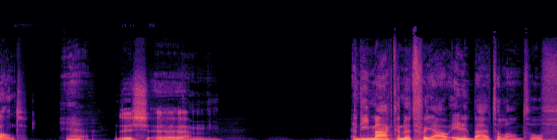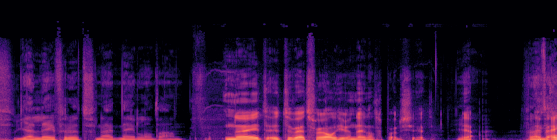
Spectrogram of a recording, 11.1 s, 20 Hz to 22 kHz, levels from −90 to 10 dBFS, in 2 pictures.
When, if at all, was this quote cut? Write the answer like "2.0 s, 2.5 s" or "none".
none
